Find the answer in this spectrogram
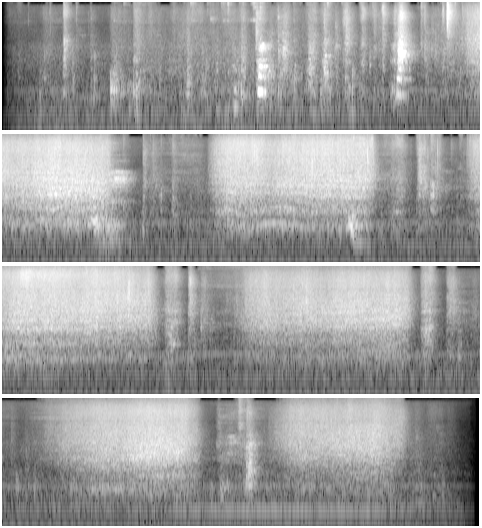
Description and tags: Dragging a body across a concrete floor
Somebody grunts as they drag a dead body across a concrete floor.
Hear all of my packs here.
field-recording, murderer, killer, scrape, dead-body, staged, foley-sound, floor, cadaver, assassin, ground, scraping, body, drag, dragging, crime-scene, grunt, heavy, corpse, coverup, hitman, crimescene, basement, foley, true-crime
